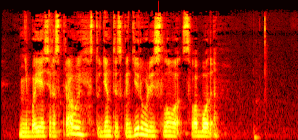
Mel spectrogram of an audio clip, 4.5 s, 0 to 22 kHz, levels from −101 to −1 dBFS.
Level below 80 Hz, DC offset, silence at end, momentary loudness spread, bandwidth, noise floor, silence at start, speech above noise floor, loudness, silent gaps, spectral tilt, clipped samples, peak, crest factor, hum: -56 dBFS; under 0.1%; 0.6 s; 18 LU; 16.5 kHz; -45 dBFS; 0.3 s; 28 dB; -16 LUFS; none; -3.5 dB/octave; under 0.1%; 0 dBFS; 18 dB; none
